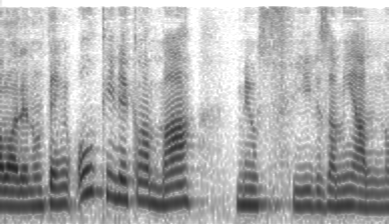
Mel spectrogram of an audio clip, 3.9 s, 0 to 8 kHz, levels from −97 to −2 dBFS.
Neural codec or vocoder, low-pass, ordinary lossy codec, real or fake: codec, 16 kHz, 1.1 kbps, Voila-Tokenizer; none; none; fake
